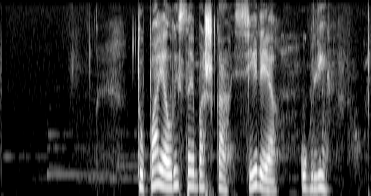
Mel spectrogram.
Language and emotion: Russian, neutral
